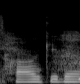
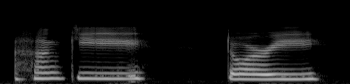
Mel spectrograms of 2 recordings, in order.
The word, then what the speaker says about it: hunky-dory: It's honky dory. – Honky dory. Hunky dory. It's hunky.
